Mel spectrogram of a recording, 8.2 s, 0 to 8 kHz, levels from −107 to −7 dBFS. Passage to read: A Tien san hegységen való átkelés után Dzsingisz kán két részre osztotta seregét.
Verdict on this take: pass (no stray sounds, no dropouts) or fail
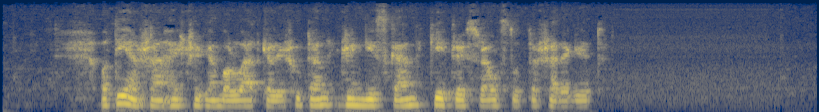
pass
